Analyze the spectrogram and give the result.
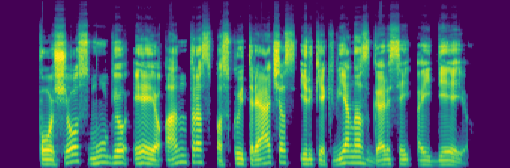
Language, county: Lithuanian, Kaunas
